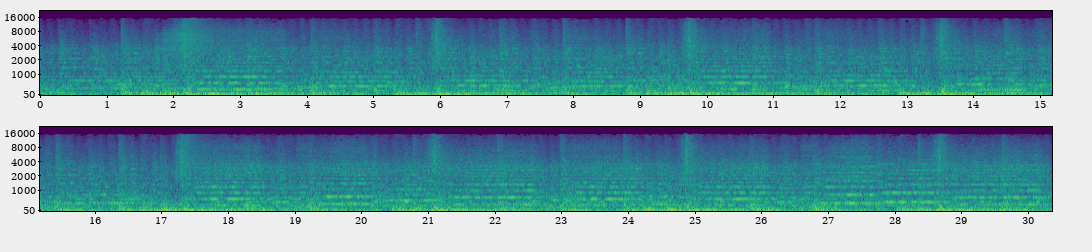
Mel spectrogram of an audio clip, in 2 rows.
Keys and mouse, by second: 2.5 KP_3, 3.6 KP_7, 4.7 KP_3, 6.2 KP_7, 9.0 s, 12.1 e, 14.1 s, 17.0 e, 18.4 s, 20.6 e, 28.9 ctrl+alt+click.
